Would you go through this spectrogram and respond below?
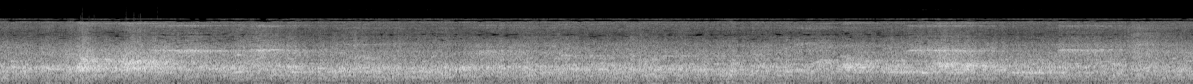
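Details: Steady loud broadband rumble and rattle like a passing train or vehicle, with faint voices; no animal heard.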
